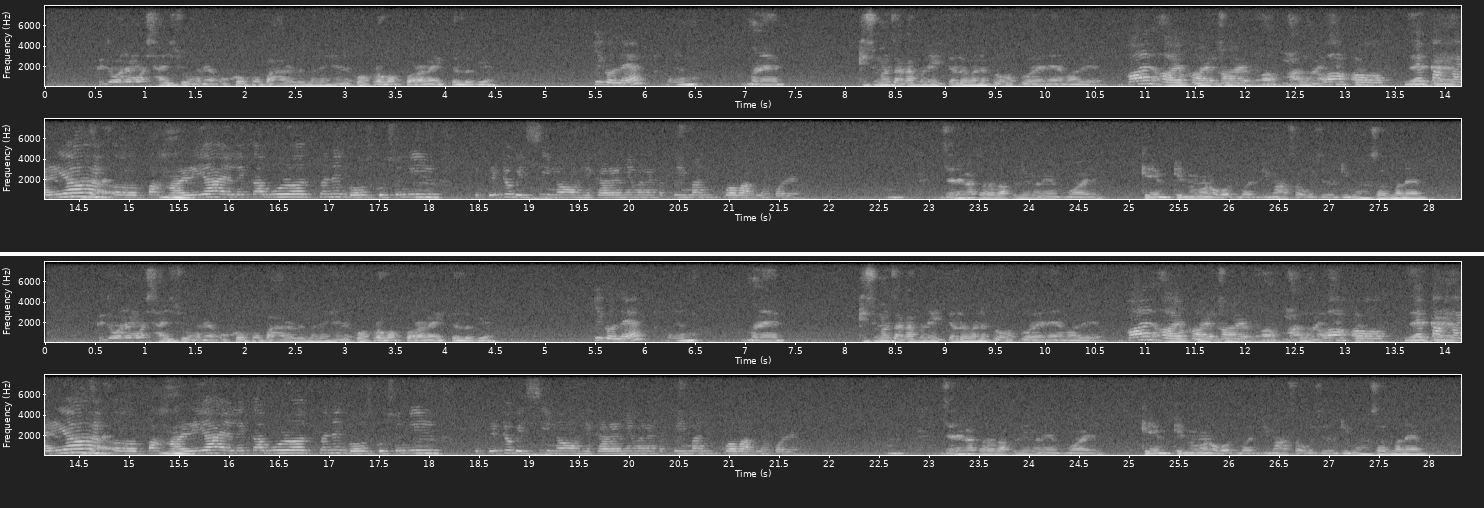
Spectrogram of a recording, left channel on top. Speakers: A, on the left (about 55°); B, on the left (about 30°).
A: কিন্তু মানে মই চাইছো মানে ওখ ওখ পাহাৰলৈ মানে সেনেকুৱা প্ৰভাৱ পৰা নাই এতিয়ালৈকে।
B: কি ক'লে
A: মানে মানে কিছুমান জাগাত মানে এতিয়ালৈ মানে প্ৰভাৱ পৰা নাই আমাৰ
B: হয়
A: অসমত
B: হয় হয়
A: মানে কিছুমান
B: হয়
A: ভাল হৈ আছে
B: অ
A: এতিয়াও
B: অ
A: যেনেকে
B: এ পাহাৰীয়া
A: যেনে
B: অ। পাহাৰীয়া
A: উম
B: এলেকাবোৰত মানে গছ গছনিৰ
A: উম
B: হেৰিত। টো বেছি ন সেইকাৰণে মানে তাতে ইমান প্ৰভাৱ নপৰে।
A: উ যেনেকাে ধৰক আপুনি মানে মই কেইমাহান আগত মই ডিমা হাছাও গৈছিলো ডিমা। তাৰ পাছত মানে-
